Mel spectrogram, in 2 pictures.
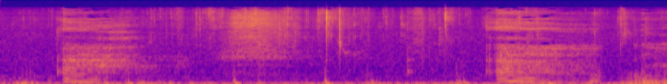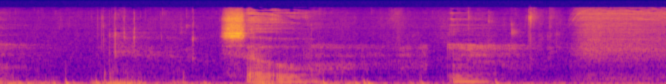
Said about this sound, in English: You can hear that, baby. The sound of me stroking my big, thick, hard cock. Soaked in baby oil, just so you can hear it.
